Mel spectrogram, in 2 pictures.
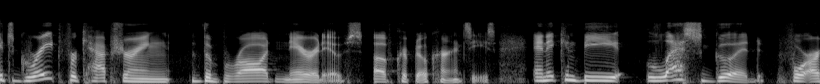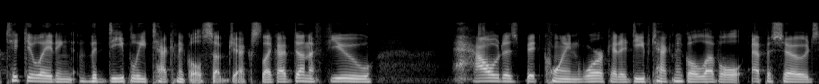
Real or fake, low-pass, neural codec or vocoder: real; 7.2 kHz; none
